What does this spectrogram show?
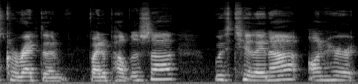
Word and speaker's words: Telena: The character's name is Telena. I think the pronunciation guide says Tylena, but why is it Te then? T-E, sorry, I'm speaking English. Anyway, it's Telena to me.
